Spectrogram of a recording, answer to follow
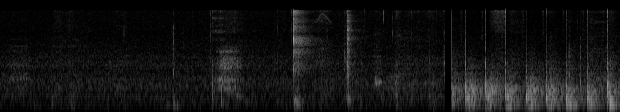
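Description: A few faint clicks of tin snips cutting the rubber window trim, then, from about two-thirds of the way in, rapid light knocks, about four or five a second, of a trim mallet tapping the push-on finishing trim onto the cut edge of the aluminium hardtop panel.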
